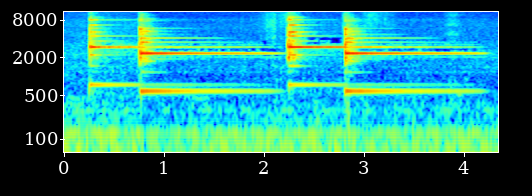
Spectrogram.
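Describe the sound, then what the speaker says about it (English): A chime from the Aosu doorbell's Homebase plays two ding-dong pairs of bright bell tones, each pair struck close together and left to ring and decay before the next, loud and close. "This is one of your Homebases."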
